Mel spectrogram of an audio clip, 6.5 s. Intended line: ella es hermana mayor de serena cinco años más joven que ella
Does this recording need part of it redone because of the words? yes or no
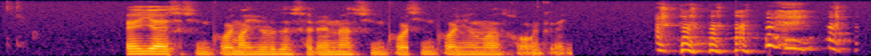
yes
